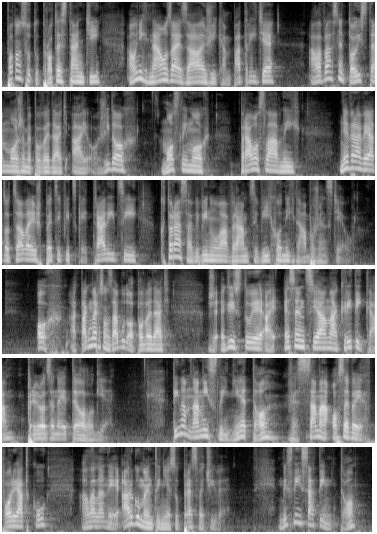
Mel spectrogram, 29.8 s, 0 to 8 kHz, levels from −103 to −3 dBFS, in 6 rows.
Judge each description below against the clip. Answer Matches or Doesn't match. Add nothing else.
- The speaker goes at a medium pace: Matches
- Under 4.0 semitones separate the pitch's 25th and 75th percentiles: Doesn't match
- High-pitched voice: Doesn't match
